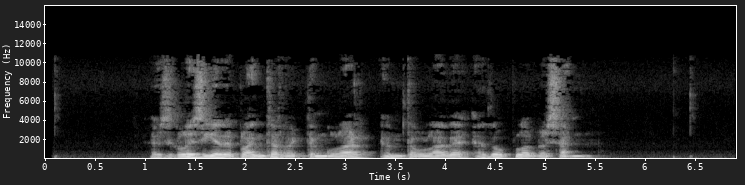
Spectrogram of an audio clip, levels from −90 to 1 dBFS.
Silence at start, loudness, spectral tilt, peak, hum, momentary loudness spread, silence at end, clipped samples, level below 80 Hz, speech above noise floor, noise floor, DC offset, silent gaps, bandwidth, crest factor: 1.05 s; -21 LUFS; -7 dB/octave; -4 dBFS; none; 11 LU; 1.45 s; under 0.1%; -46 dBFS; 45 dB; -65 dBFS; under 0.1%; none; 11 kHz; 18 dB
